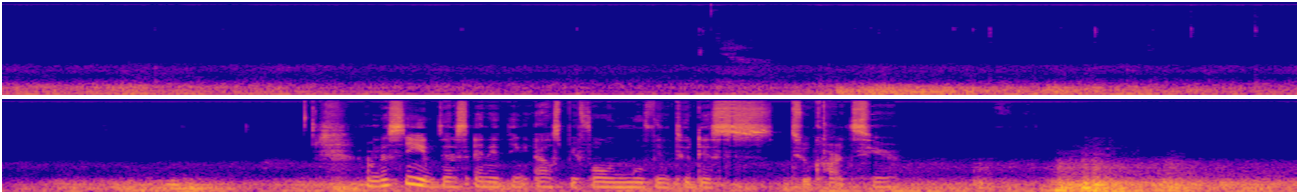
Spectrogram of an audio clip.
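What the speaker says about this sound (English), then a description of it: "I'm so sorry about the thunder." Low thunder rumbles outside beneath a person speaking close by, swelling louder toward the end.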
